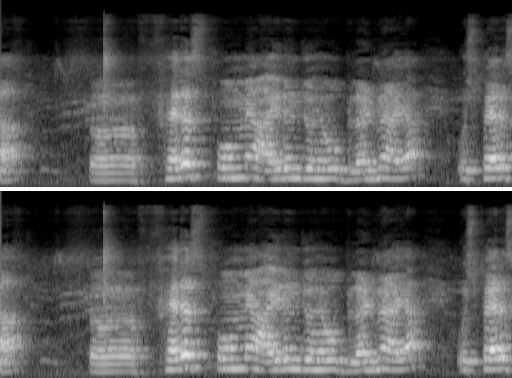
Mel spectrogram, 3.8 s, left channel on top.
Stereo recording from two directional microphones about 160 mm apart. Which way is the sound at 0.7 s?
25° right (ahead or behind).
